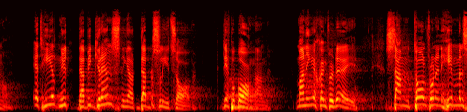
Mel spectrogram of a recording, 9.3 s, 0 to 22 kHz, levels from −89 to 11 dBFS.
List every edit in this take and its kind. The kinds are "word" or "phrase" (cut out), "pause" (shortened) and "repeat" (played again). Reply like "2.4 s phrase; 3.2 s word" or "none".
1.4 s word; 2.7 s word; 3.0 s word; 4.6 s word; 6.6 s word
